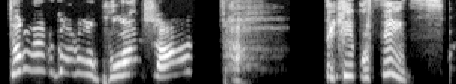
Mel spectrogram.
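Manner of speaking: high soft mock warning; playful hushed caution. Mock advice.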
